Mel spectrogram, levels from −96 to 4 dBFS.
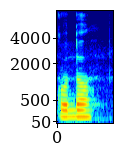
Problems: background sounds at intervals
